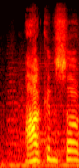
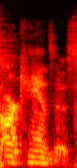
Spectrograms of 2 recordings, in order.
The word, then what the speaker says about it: Arkansas: Arkansas cannot be pronounced. What? Because Like it's it's actually technically- pronounced. Well, no, Well, it's actually because- technically pronounced Arkansas.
